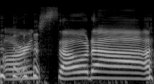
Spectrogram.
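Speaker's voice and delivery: put-on loud New Jersey accent, "soda" drawn out. Repeating the other speaker's words, imitating a Jersey accent. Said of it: "You just had a Jersey accent when you said orange soda".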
